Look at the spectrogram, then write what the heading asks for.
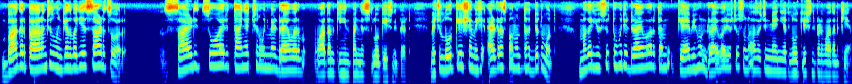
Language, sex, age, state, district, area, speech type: Kashmiri, male, 30-45, Jammu and Kashmir, Pulwama, rural, spontaneous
